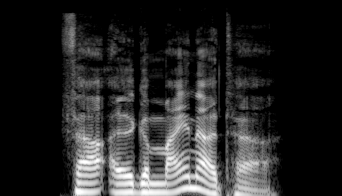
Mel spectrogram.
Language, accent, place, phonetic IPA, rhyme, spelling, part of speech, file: German, Germany, Berlin, [fɛɐ̯ʔalɡəˈmaɪ̯nɐtɐ], -aɪ̯nɐtɐ, verallgemeinerter, adjective, De-verallgemeinerter.ogg
- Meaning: inflection of verallgemeinert: 1. strong/mixed nominative masculine singular 2. strong genitive/dative feminine singular 3. strong genitive plural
